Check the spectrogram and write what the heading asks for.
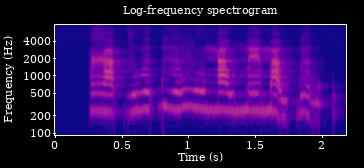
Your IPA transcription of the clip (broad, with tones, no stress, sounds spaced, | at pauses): ɣ a˨˩ t̚ z u˨˦ ə̯ ɓ ɨ˨˦ ə̯ v o˧ ŋ a˧ w m ɛ˧ m a̰˧˨ w ɓ ə̰˧˨ w ʔ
